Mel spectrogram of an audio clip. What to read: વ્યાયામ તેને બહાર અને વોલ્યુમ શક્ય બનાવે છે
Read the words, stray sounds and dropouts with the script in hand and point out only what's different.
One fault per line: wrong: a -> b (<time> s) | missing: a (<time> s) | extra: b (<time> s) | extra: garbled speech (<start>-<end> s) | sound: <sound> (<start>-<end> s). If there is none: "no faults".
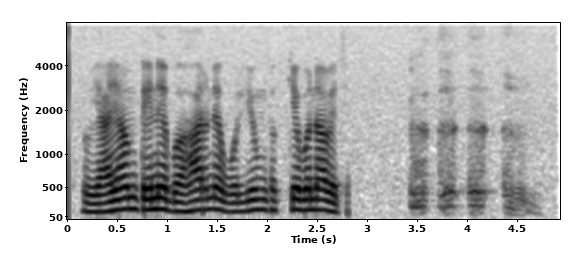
sound: throat clearing (3.5-4.8 s)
